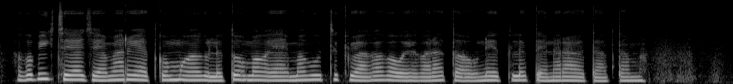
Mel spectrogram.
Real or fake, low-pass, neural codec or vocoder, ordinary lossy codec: fake; 19.8 kHz; vocoder, 44.1 kHz, 128 mel bands, Pupu-Vocoder; none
